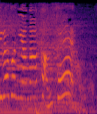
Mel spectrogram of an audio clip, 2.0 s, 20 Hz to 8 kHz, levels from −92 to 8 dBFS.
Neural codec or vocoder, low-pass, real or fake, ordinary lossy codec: none; 7.2 kHz; real; none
